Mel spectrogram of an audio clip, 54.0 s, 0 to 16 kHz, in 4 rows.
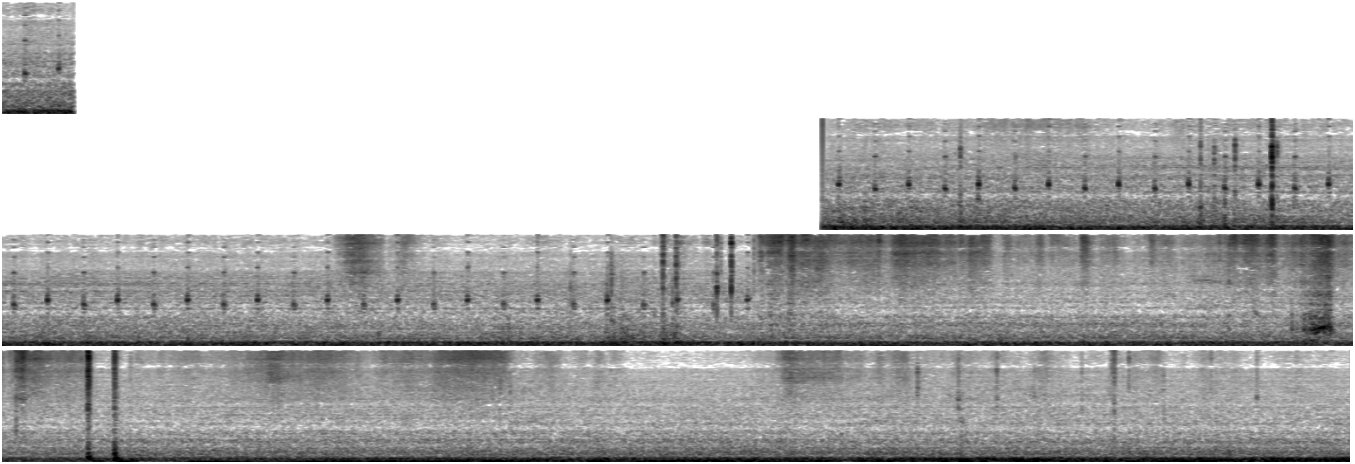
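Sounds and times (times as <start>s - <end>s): car engine and tyre rumble: 0.0s - 0.8s, 21.7s - 54.0s
regular ticking: 21.7s - 34.6s.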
